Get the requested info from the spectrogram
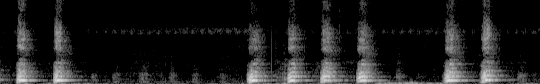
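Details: Leo, a German Shepherd, on night-time barking duty, signalling a dog outside: two quick barks, a pause of two seconds, then a run of four and a final pair, each bark short and forceful; faint low rumble midway.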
